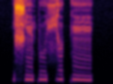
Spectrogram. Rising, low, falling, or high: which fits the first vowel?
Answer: low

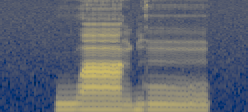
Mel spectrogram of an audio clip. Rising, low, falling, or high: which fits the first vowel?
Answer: low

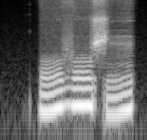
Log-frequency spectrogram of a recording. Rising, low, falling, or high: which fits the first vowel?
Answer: rising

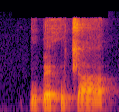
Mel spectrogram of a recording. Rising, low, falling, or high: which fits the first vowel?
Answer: low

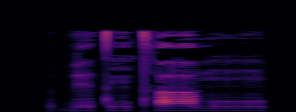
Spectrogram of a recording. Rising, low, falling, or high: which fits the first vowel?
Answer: low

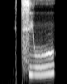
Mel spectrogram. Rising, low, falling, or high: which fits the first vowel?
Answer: rising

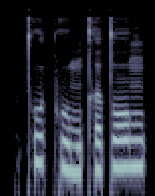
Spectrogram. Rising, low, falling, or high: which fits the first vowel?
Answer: high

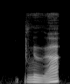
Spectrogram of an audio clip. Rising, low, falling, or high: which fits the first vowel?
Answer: rising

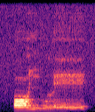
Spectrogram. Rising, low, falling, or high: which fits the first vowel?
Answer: high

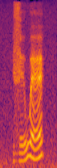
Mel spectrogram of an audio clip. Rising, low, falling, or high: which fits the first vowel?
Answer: rising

